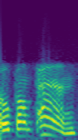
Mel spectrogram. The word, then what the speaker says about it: Au Bon Pain: Au bon pain. I know people who don't even know how to pronounce it. They call it the pain shop. Pain, because right. The French, P-A-I-N.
